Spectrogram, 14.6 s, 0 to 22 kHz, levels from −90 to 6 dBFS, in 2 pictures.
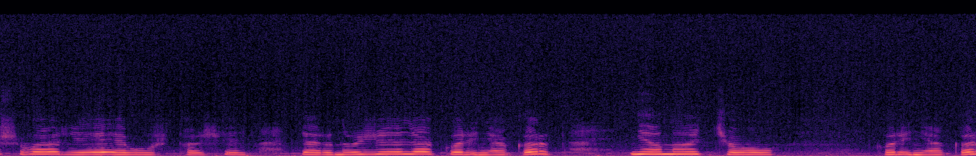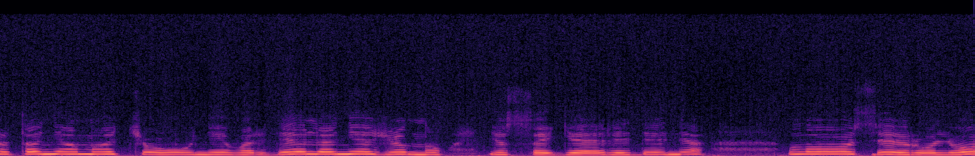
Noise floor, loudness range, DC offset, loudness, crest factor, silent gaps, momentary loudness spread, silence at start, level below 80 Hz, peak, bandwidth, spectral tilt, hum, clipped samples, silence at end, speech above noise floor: -51 dBFS; 4 LU; under 0.1%; -28 LUFS; 14 dB; none; 12 LU; 0 s; -52 dBFS; -14 dBFS; 19.5 kHz; -7 dB/octave; none; under 0.1%; 0 s; 23 dB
